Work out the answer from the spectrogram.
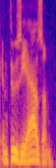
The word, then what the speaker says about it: enthusiasm: pronounced it that way enthusiasm it's actually enthusiasm not enthusiasm I put the uh the empasis on the wrong salel but according to this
